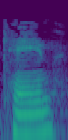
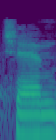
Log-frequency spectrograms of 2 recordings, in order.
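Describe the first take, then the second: First: It is said like the English name Cain. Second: It is said like the English word chin. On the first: The speaker calls it right. "but it's Cain" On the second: The speaker calls it wrong. "It looks like chin"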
